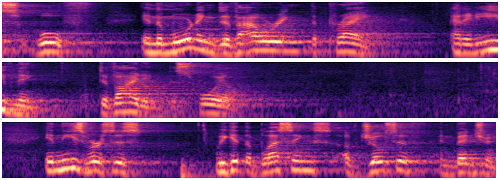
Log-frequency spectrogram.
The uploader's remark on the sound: on October 8, 2023 at Arlington Baptist Church in Arlington, Virginia.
